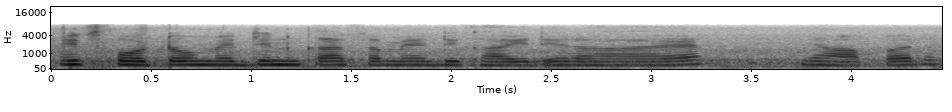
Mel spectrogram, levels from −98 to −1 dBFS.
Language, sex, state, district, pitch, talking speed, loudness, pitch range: Hindi, female, Haryana, Rohtak, 205 Hz, 150 wpm, -17 LUFS, 195-215 Hz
